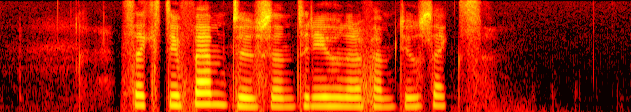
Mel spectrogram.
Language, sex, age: Swedish, female, 20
